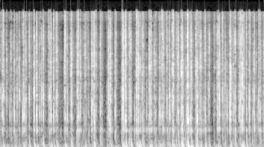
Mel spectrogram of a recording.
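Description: A small, hollow, empty white polystyrene foam cup with a drawn face sits upside down and is gripped, tapped and scratched with fingertips and nails throughout. The result is a fast, busy stream of dull, hollow taps and dry scratching, heavy in the low end with very little high content, each tap dying away almost instantly.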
